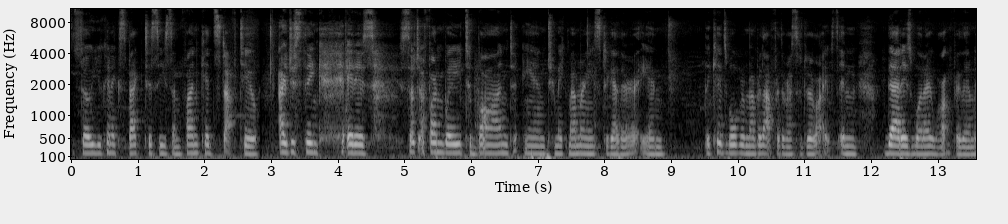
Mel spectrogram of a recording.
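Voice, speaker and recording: A woman's voice: on the low side, vocal fry. A woman in her twenties from Southern California, introducing herself in an earnest, upbeat scripted vlog. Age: 20s. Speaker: vlogger.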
